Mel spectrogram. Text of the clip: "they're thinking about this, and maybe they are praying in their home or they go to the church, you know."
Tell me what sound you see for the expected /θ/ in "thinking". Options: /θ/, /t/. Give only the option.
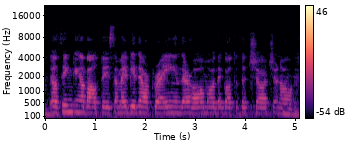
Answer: /θ/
